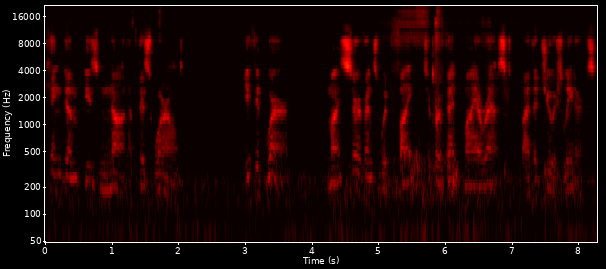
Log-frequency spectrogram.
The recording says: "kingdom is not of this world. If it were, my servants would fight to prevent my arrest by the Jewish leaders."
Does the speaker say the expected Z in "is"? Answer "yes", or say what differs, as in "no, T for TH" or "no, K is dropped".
yes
